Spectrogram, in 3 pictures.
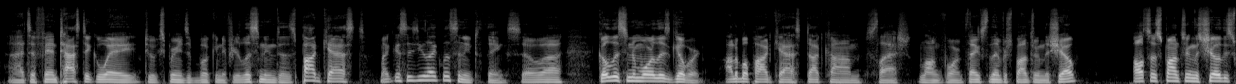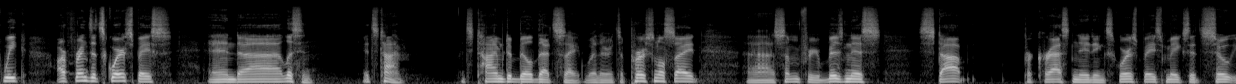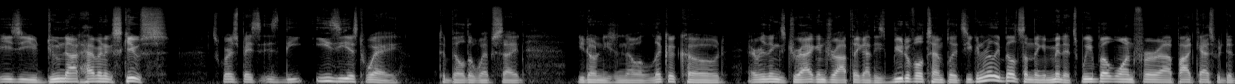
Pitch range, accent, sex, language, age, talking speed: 105-130 Hz, American, male, English, 30-49, 205 wpm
